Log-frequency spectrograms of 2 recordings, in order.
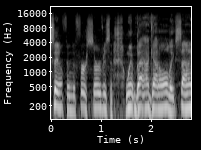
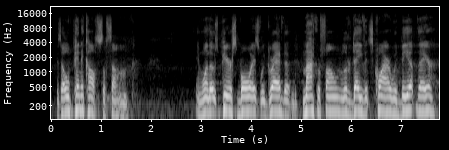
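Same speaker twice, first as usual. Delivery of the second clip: ordinary talk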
